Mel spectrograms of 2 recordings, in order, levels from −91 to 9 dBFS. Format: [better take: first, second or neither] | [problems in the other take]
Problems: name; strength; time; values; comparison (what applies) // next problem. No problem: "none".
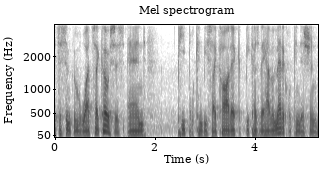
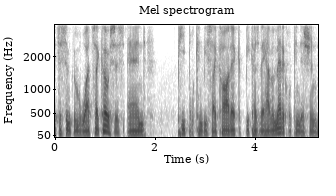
first | noise reduction (neural mask model Resemble Enhance denoiser)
